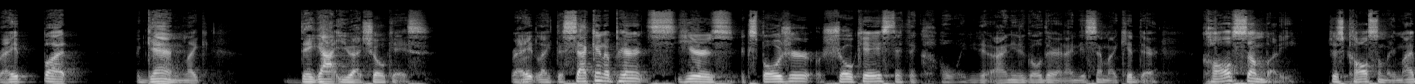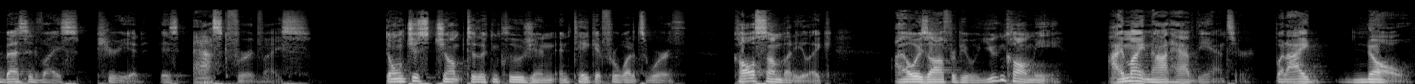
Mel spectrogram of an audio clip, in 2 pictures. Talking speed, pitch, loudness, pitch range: 180 wpm, 115 Hz, -19 LUFS, 100-125 Hz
